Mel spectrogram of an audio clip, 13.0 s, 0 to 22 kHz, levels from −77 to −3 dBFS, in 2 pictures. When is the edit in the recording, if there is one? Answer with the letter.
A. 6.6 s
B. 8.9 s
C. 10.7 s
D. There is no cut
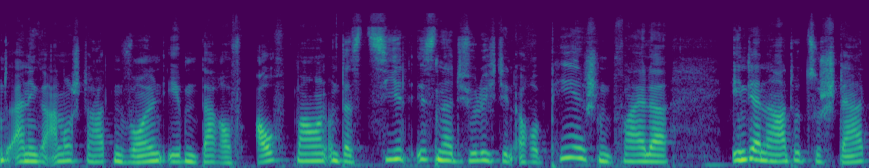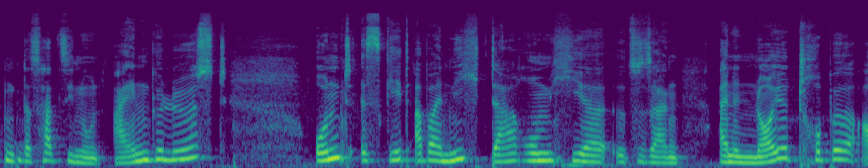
A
